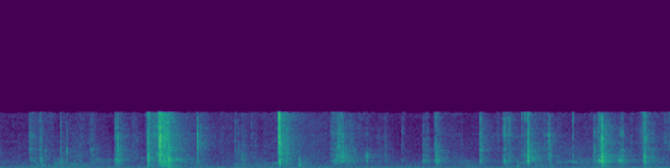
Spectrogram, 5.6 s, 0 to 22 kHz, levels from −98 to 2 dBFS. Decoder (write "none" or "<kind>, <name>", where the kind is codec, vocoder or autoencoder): none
